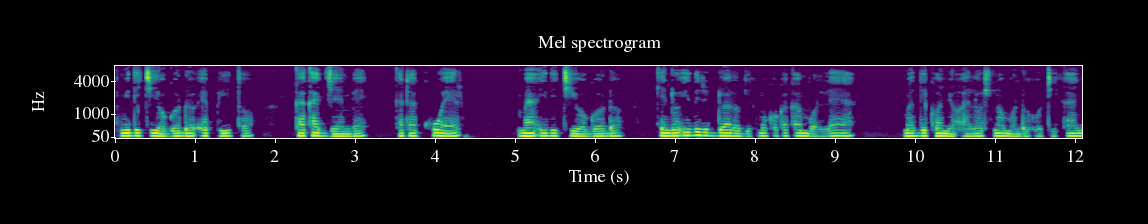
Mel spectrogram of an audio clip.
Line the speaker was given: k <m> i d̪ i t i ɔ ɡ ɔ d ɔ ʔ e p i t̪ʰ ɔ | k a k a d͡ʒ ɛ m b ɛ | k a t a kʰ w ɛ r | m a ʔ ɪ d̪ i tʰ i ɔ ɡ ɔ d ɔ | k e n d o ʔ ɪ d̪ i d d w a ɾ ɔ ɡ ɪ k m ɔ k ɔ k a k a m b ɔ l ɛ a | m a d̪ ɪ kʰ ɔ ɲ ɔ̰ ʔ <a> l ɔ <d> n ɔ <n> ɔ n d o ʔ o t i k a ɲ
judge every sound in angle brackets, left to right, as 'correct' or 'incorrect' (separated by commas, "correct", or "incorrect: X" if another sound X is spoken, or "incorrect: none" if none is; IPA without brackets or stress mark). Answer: correct, correct, incorrect: t, incorrect: m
